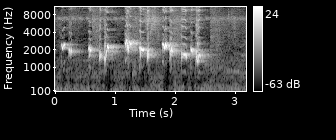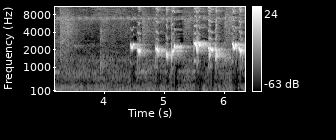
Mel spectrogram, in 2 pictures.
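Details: Yellow-vented bulbul (trucukan) used as a lure recording, singing in ropel ngecruk style: two fast bursts of rich, bubbly descending whistles separated by a two-second pause, over a constant faint high hum.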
